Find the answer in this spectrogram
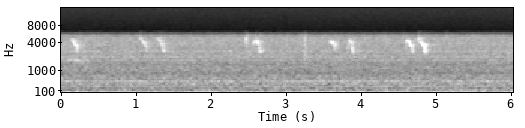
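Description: Steady low hum with faint, short high chirps from birds, often in pairs, about once a second.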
